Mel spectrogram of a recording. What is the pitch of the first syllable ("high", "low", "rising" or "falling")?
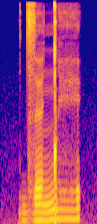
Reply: low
